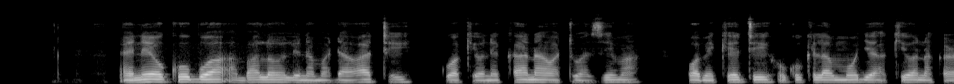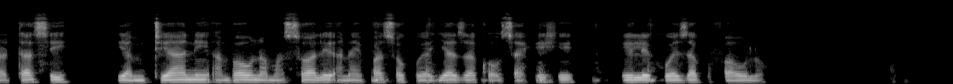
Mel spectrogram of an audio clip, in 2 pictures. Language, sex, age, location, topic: Swahili, male, 25-35, Dar es Salaam, education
